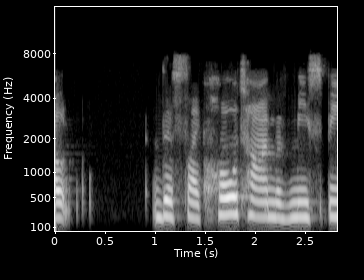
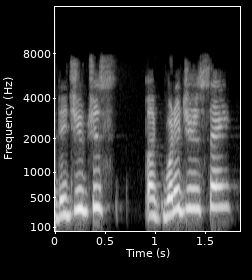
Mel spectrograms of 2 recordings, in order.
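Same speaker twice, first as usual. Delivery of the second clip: higher, startled and incredulous; can't believe what she just heard; asking him to repeat it in shock; disbelieving question; 6 semitones higher than usual. Retold or imitated.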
